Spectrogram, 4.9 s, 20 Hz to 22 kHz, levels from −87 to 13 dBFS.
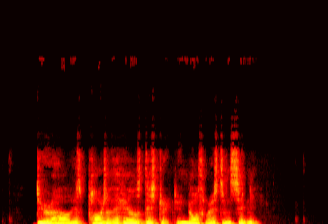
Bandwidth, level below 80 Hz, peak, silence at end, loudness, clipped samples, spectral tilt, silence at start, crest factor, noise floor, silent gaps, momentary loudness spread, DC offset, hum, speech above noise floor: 7.6 kHz; -48 dBFS; -2 dBFS; 1.05 s; -14 LUFS; under 0.1%; -8 dB/octave; 0.55 s; 12 dB; -70 dBFS; none; 7 LU; under 0.1%; none; 58 dB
